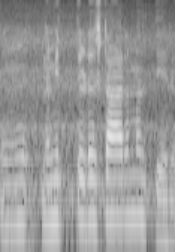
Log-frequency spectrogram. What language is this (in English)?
Tulu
